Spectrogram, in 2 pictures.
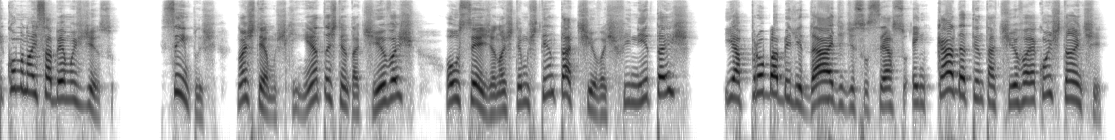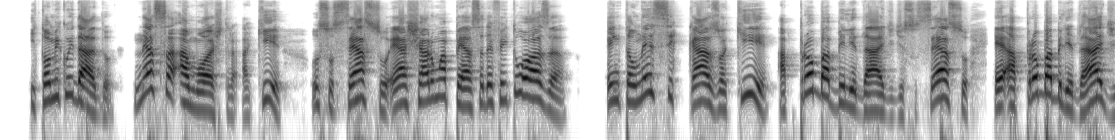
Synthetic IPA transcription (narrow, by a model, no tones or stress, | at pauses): ɪkõmʊnɔssabẽmʊzd͡ʒisʊ̥ | sĩplɪs | nɔst̪ẽmʊskĩɲẽnt̪ɐst̪ẽnt̪at͡ʃivɐs | owseʒɐnɔst̪ẽmʊst̪ẽnt̪at͡ʃivɐsfinit̪ɐs | ɪɐpɾobabilid̪ad͡ʒɪd͡ʒɪsusɛsʊʔẽj̃kad̪ɐt̪ẽnt̪at͡ʃivɐɛkõʃt̪ɐ̃nt͡ʃɪ | ɪt̪õmɪkujd̪ad̪ʊ̰ | nɛsɐʔamɔʃt̪ɾɐ̰ʔa̰ki | ʊsusɛsʊʔɛaʃaɾũmɐpɛsɐd̪efejt̪uɔzɐ̰ | ẽt̪ɐ̃w̃nesɪkazʊakiɐ̰pɾobabilid̪ad͡ʒɪd͡ʒɪsu̥sɛsʊ | ɛʔɐpɾobabilid̪ad͡ʒɪ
